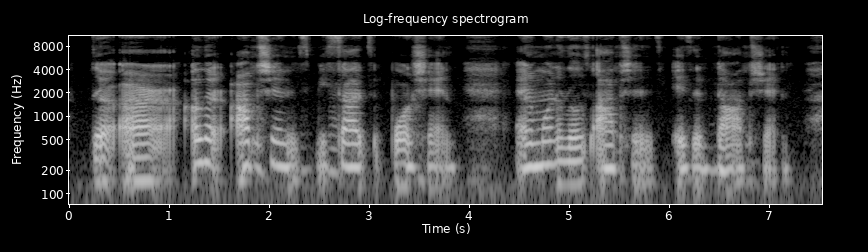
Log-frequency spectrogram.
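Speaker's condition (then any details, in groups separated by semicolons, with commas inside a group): Cerebral palsy, triplegia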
